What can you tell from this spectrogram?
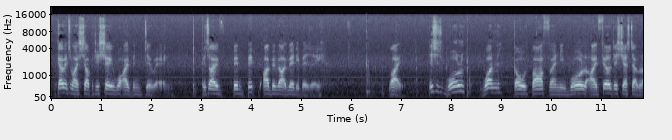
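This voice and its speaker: Male gaming commentator, rambling and casual, lively swinging pitch, faint hiss on a home mic. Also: poor audio. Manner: rambling, chatty, with lots of ums and self-corrections; swings from loud bursts to low mumbles. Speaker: gaming YouTuber. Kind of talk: Minecraft let's play commentary.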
